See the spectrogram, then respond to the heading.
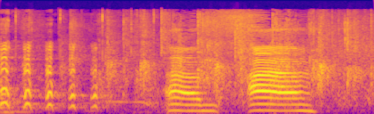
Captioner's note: applause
